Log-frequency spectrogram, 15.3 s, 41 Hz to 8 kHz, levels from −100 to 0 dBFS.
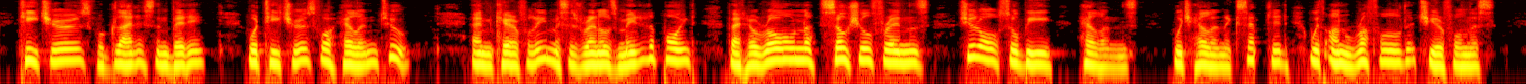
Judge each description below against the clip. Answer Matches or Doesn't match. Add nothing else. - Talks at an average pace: Doesn't match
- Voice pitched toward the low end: Doesn't match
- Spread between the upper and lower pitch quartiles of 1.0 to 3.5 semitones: Doesn't match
